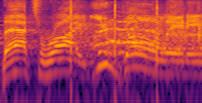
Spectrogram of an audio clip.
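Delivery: root for her like a fan; cheering her on. Real, not acted. Host cheering the woman who carried out a possum.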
